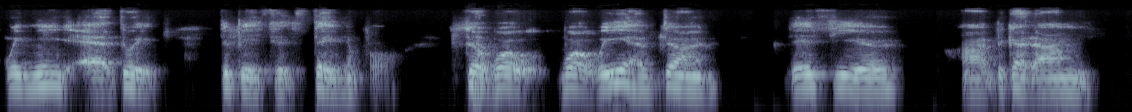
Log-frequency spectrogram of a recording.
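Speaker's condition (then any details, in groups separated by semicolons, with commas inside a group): Cerebral palsy; needs assistance from others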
